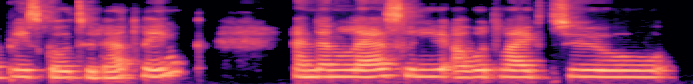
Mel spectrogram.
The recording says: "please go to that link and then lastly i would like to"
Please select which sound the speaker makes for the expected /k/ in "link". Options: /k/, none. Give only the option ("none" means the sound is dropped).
/k/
